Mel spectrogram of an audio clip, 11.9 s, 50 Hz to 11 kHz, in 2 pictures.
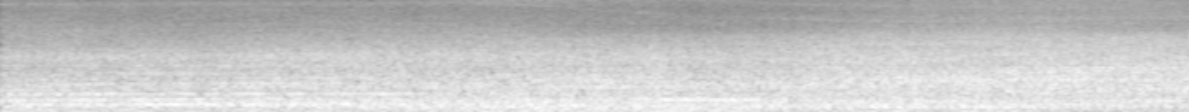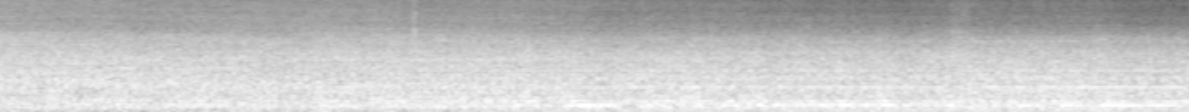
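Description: Transport for Wales diesel multiple unit running past with its underfloor engines and wheels on the rails, a steady mechanical rumble. Near the end a steady engine hum grows as a Class 769 unit approaches.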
